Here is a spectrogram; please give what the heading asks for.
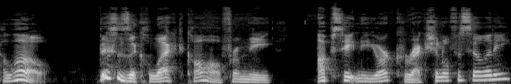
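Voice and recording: A man puts on a robotic, high-pitched character voice at a moderate pace. The sound is dry and close with no echo, on a very clean recording with a silent background.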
